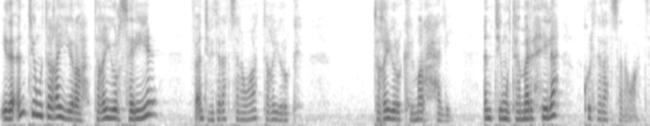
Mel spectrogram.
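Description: With a dark, mellow tone and big swings in loudness, a woman of medium pitch talks at a moderate pace with lively intonation. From Saudi Arabia, Riyadh. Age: 30s. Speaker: writer; interview guest. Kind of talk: interview. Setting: studio. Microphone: lapel.

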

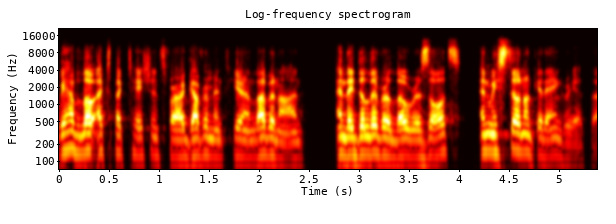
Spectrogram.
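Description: A man rattles along at a very fast pace with fairly even intonation over a quiet background. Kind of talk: public talk. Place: stage.

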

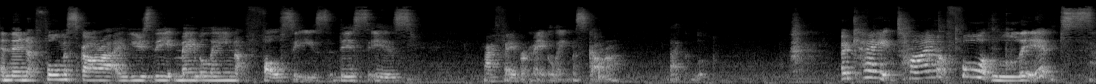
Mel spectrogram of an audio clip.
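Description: A woman in an Australian accent, medium in pitch with lively intonation, at a fairly slow pace with long, frequent pauses, amid audible room echo and light background noise. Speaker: beauty vlogger. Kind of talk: casual chat; casual vlog chat. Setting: home video recording. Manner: animated. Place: home room.

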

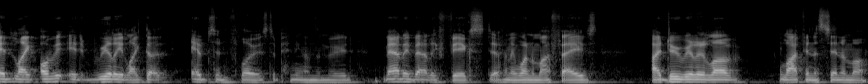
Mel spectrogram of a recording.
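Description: The man's voice is fairly low. He speaks fairly quickly in a flat monotone. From Australia. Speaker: rock band member. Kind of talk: casual interview. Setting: studio. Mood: relaxed, amused. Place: studio. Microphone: handheld.

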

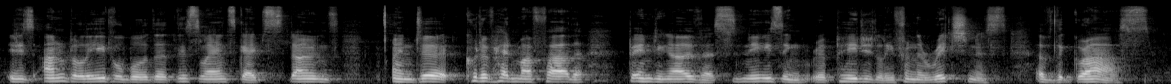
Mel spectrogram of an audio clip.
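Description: Medium-pitched male speech in an Australian accent, fairly slow, with ordinary pitch variation. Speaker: poet. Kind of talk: poetry reading at a live event. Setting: stage with audience. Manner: wry, self-deprecating, casual. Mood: reflective, nostalgic. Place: cafe. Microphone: handheld.

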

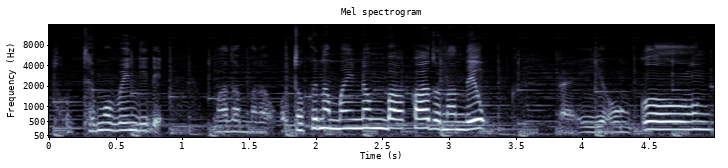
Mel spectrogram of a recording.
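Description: A cartoonish character voice, fairly high in pitch, moves at a fairly quick pace over clear background music. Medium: puppet.

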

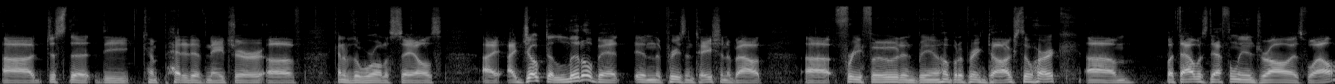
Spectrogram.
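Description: A man at a fairly low pitch and moderate pace, with ordinary pitch variation over a quiet background. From Ohio, US Midwest. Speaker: former basketball player and tech employee; guest. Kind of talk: motivational talk to students. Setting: school audience. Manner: animated. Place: classroom. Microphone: lapel.

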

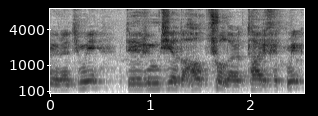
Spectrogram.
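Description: A man talks fairly quickly, keeping his intonation fairly even. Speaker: speaker. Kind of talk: symposium talk. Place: hall. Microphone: podium.

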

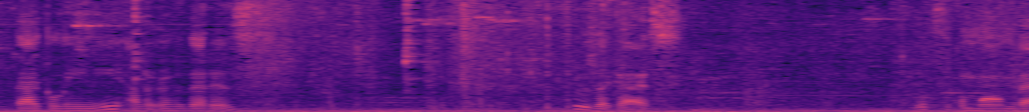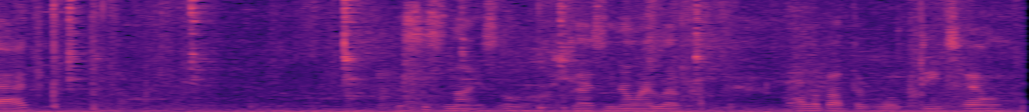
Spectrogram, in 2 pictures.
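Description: Long pauses come often in this moderately paced speech. Music plays clearly in the background. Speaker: shopping vlogger. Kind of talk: casual vlog chat. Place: shop. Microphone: phone near.

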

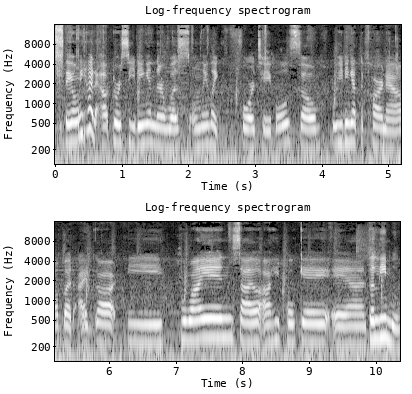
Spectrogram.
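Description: Against noticeable background noise and audible room echo, a woman with an American accent speaks at a moderate pace. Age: 20s. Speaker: travel and food vlogger. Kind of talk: vlog narration. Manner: casual, chatty.

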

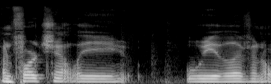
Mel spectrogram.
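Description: Speaking at a very slow pace, a man is heard. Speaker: advice vlogger. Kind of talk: casual vlog chat, moral advice. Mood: earnest, preaching tone. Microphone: phone near.

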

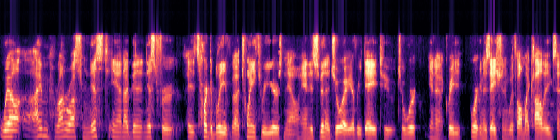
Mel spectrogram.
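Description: In a quiet background, a man speaks at a moderate pace with fairly even intonation. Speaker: speaker. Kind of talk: webinar talk. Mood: warm, grateful. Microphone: video call.

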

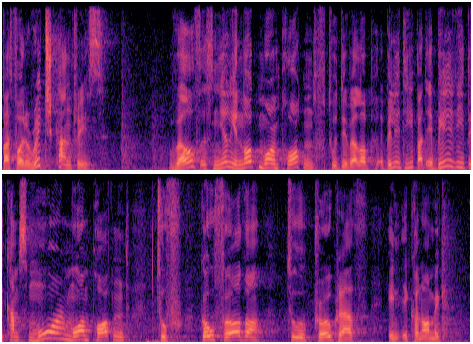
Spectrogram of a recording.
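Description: The speaker has a German accent. Their pitch swings very widely. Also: man. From Germany. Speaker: psychologist and professor giving a talk. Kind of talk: academic lecture. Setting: conference stage with audience. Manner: formal, hesitant with fillers. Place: hall.

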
